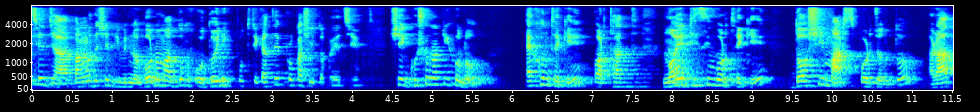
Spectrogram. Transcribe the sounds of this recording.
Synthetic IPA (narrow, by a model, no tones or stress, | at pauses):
t͡ɕʰed͡ʑabaŋlad̪eʃeɾbibʱinːoɡɔnomadd̪ʱomod̪ojnik̚pot̪ːɾikat̪epɾokaʃit̪oɦojet͡ɕʰe | ʃeɡʱoʃonaʈiɦolo | ɛkʰont̪ʰekeɔɾt̪ʰat̪nɔeeɖisemboɾt̪ʰeke | d̪ɔʃimaɾspɔɾd͡ʑont̪oɾat̪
